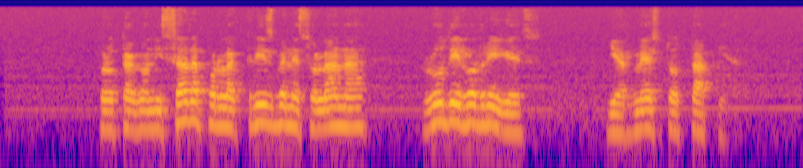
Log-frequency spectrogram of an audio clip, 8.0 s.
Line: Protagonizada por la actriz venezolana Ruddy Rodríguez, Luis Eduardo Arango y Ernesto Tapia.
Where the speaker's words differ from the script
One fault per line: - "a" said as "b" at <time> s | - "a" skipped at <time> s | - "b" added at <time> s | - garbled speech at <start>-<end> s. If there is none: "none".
- "Luis Eduardo Arango" skipped at 5.4 s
